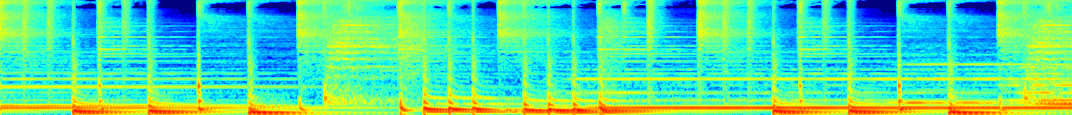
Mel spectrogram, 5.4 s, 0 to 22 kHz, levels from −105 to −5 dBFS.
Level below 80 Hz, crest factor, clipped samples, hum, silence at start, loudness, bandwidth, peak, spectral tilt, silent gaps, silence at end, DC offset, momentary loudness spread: -38 dBFS; 14 dB; under 0.1%; none; 0 s; -23 LUFS; over 20 kHz; -8 dBFS; -5.5 dB/octave; none; 0 s; under 0.1%; 4 LU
